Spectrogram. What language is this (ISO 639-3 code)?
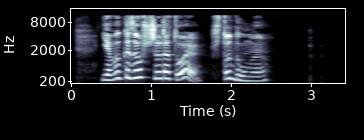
bel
